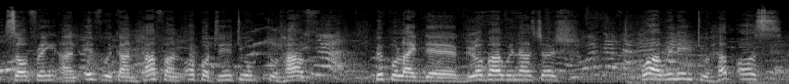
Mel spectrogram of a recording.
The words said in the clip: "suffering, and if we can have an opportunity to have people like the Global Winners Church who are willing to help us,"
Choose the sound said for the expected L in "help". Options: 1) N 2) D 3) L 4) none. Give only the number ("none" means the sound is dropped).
3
